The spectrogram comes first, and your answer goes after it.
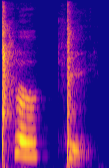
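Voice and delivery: Turkey split into two beats, TUR, then KEY; Turkey pulled apart as tur-key, both halves distinct; syllable by syllable. Shown as a demonstration. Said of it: "It's a two clap word".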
